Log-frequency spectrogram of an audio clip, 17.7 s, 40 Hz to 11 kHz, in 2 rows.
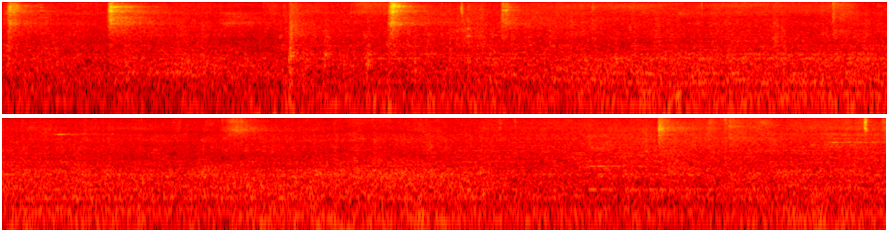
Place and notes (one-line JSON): {"title": "Baixa de Lisboa", "date": "2010-03-22 17:06:00", "description": "A soundscape piece made of field recordings in the area, encompassing the subway station, the ferry boat harbour, the street market, the cafes...It goes from downtown Lisbon to Principe Real", "latitude": "38.71", "longitude": "-9.14", "altitude": "10", "timezone": "Europe/London"}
